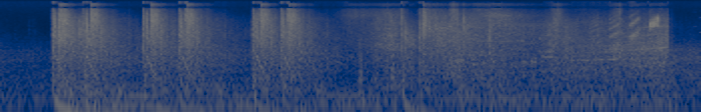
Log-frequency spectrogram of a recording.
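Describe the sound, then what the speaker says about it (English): Heavy gunfire in a Mass Effect battle against Geth forces, a loud continuous barrage of overlapping shots and booming blasts that starts abruptly and keeps going. "We're taking fire."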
